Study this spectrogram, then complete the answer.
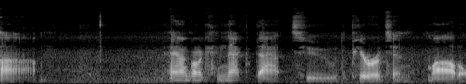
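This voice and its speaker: Noticeable background noise behind a man's fairly slow delivery. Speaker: university lecturer. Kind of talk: recorded lecture. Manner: talks like a preacher; casual, many filler words.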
